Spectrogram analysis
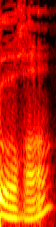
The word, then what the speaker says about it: auras: J'aurai, tu auras, final S not pronounced, il aura, elle aura,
